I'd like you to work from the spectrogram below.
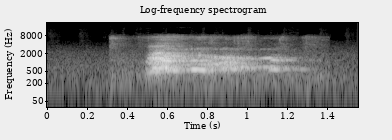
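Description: A single short bark or yip from a dog in the EverQuest 2 game, fairly close and clear against a quiet background.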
